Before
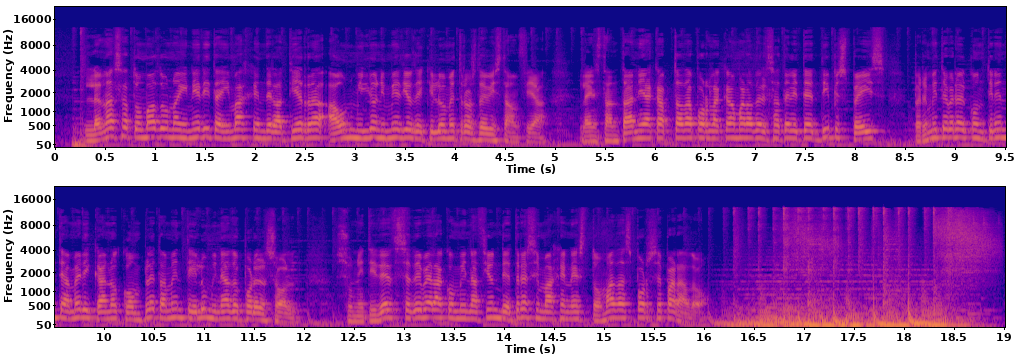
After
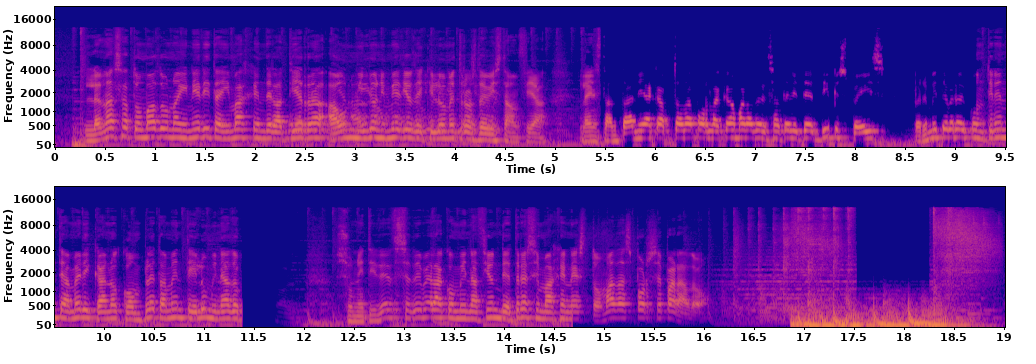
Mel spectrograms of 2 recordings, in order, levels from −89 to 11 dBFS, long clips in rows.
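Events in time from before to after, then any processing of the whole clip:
0:02.07–0:04.45: delay that swaps between a low-pass and a high-pass 218 ms, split 820 Hz, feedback 61%, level −10 dB
0:05.45–0:09.22: spectral envelope exaggerated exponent 3
0:11.38–0:12.05: fade in exponential
0:12.62–0:13.27: downward compressor, threshold −32 dBFS
0:14.68–0:16.87: band-pass filter 540–7,200 Hz
0:17.52–0:18.26: Bessel low-pass filter 510 Hz, order 6

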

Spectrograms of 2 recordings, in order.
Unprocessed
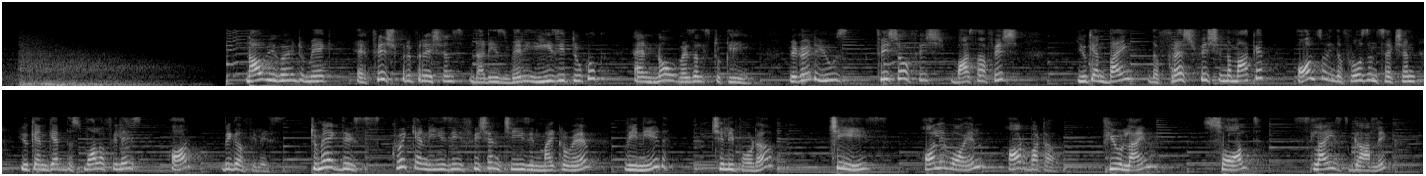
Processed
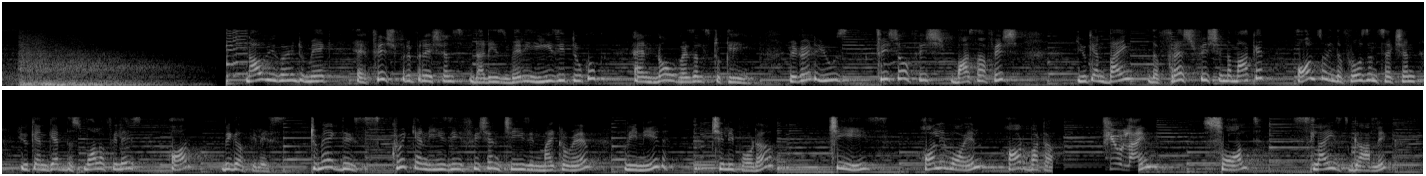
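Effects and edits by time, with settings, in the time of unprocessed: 0:24.72–0:25.59: high-pass filter 1,400 Hz
whole clip: high-pass filter 44 Hz; dynamic equaliser 320 Hz, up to +7 dB, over −35 dBFS, Q 0.89; downward compressor 4 to 1, threshold −29 dBFS; level +2 dB

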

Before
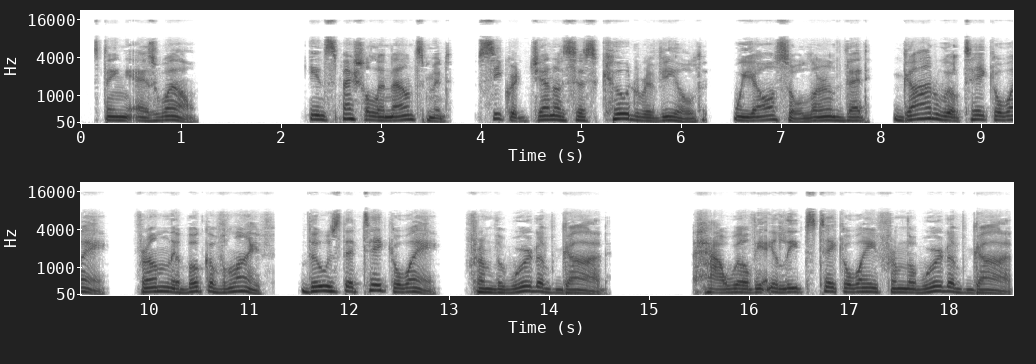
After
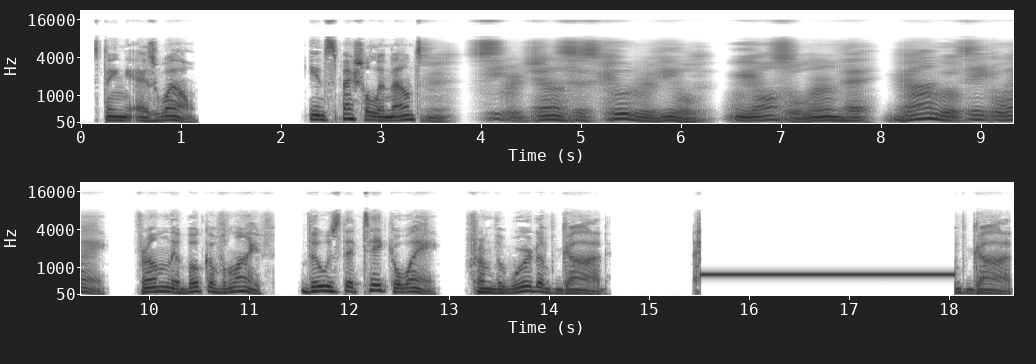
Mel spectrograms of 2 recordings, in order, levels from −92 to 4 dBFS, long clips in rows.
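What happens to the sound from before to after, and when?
0:03.40–0:09.49: spectrum smeared in time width 137 ms
0:15.52–0:18.07: beep over 750 Hz −20 dBFS

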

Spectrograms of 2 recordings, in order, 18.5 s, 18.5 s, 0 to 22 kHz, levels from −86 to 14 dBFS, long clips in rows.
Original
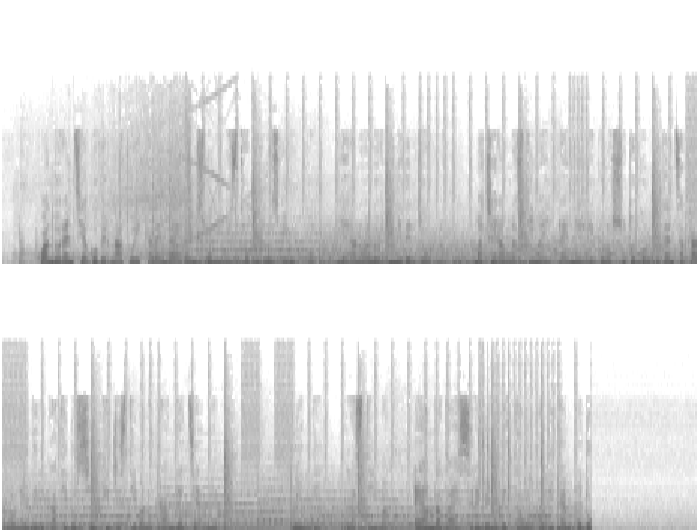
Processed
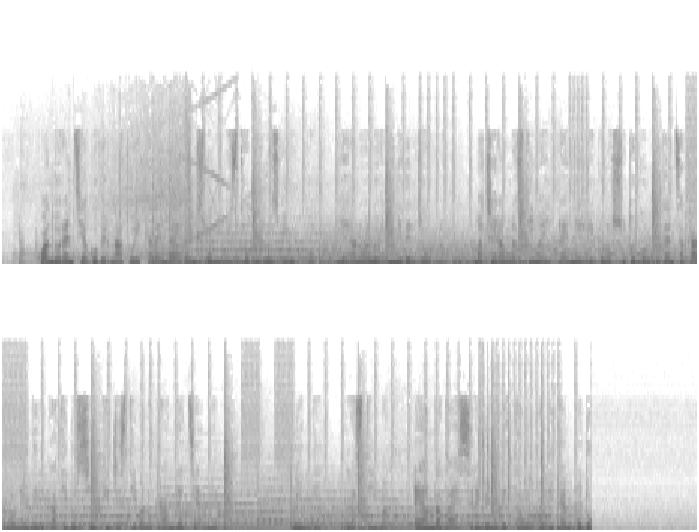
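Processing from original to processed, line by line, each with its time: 0:03.75–0:04.67: delay throw 490 ms, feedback 45%, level −14 dB

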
